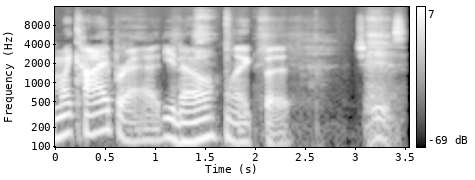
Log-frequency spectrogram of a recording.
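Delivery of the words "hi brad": put-on cute voice. Speaker mimics how she comes into these intros, mimicking trying to sound cute. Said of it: "try to be a little cute".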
